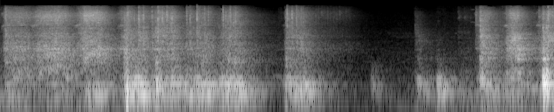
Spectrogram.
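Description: Impact driver running in short bursts as it drives drywall screws into a ceiling drywall patch, its rapid hammering making a racket: a run of about two seconds, a short blip, a brief pause, then another run near the end.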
